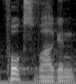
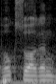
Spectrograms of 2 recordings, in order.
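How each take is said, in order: First: The name begins with an F sound. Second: The name begins with a V sound. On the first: The speaker calls it right. "ভি এর উচ্চারণ হচ্ছে ফ" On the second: The speaker calls it wrong. "আমি চিরকাল ভক্স ওয়াগন ভক্স ওয়াগন বলে এসেছি"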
